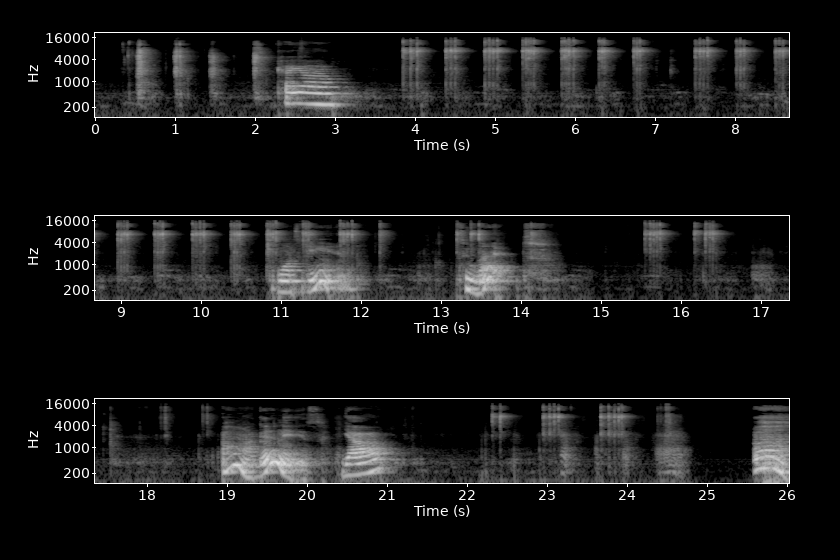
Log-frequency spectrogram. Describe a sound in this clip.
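Long fingernails tap and click on a small plastic tube.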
